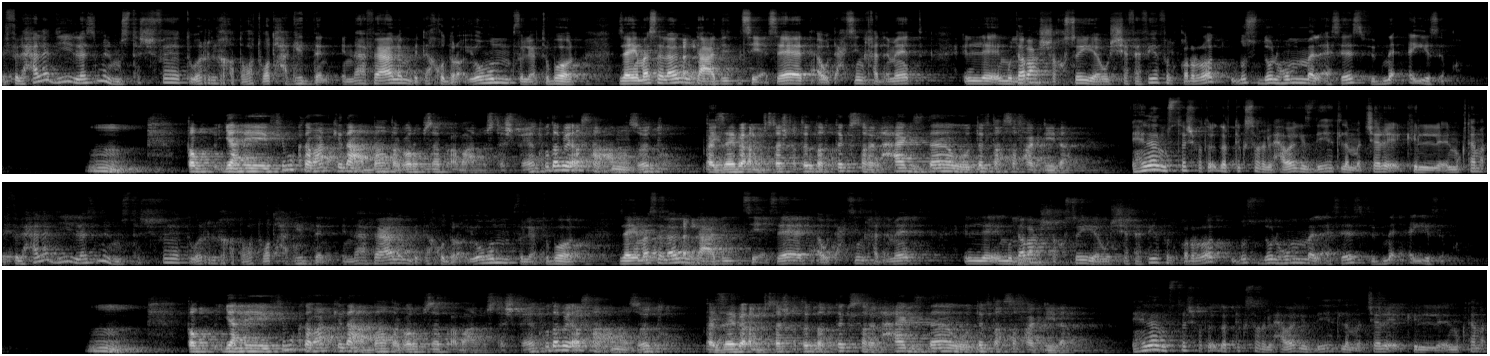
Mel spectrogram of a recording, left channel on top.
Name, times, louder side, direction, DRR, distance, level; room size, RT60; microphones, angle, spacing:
voice 1, 0.0-9.1 9.4-14.4 21.0-21.2 21.9-22.1 26.2-29.7, left 5 dB, 85° left, 10 dB, 0.4 m, -27 dB
voice 2, 15.7-21.5 21.9-25.5, left 2 dB, 45° left, 3 dB, 1.1 m, -24 dB
15.5 x 15.0 x 2.9 m, 1.1 s
head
